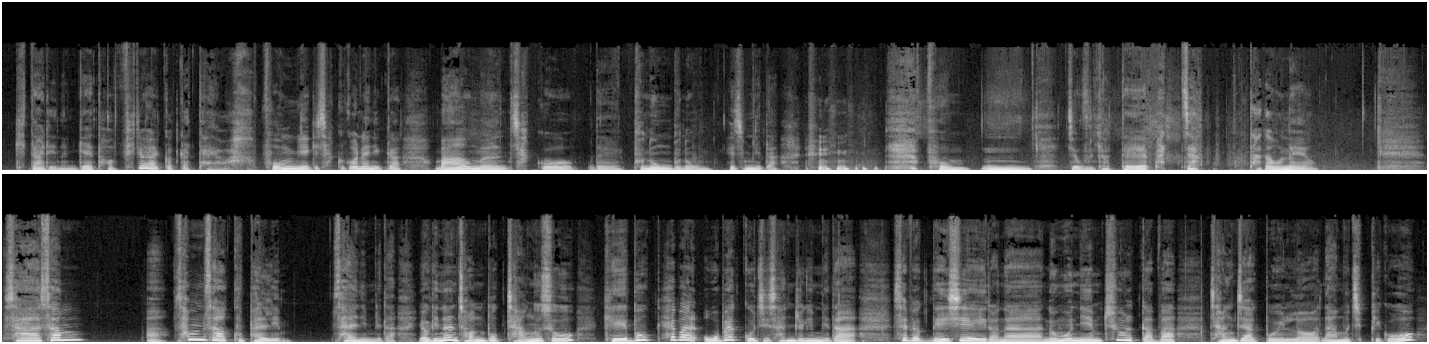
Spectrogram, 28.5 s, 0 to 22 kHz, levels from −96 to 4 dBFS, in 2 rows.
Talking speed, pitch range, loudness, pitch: 215 characters per minute, 170-225 Hz, -17 LUFS, 190 Hz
